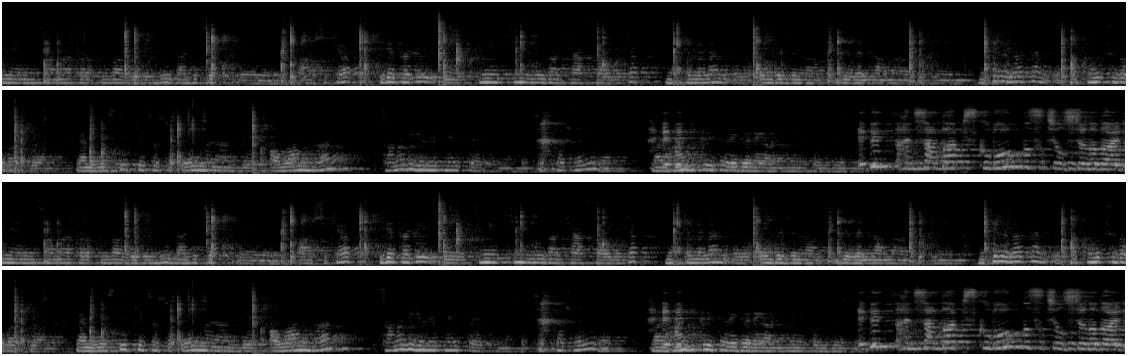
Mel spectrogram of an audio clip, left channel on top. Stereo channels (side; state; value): both; normal; correlation 0.81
